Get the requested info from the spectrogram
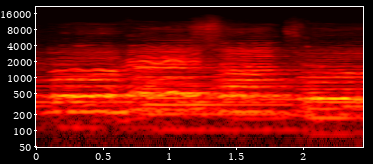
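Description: Church choir singing, several voices with vibrato, a short break between phrases at the start and again at the end.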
